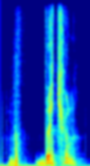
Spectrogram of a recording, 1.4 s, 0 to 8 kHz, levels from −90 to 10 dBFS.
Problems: background sounds at intervals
